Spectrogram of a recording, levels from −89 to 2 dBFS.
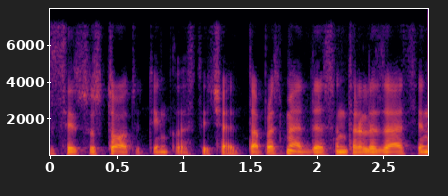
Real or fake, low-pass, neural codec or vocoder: real; 7.2 kHz; none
